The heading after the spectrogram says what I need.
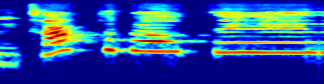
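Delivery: soft, gentle, high-pitched falsetto.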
